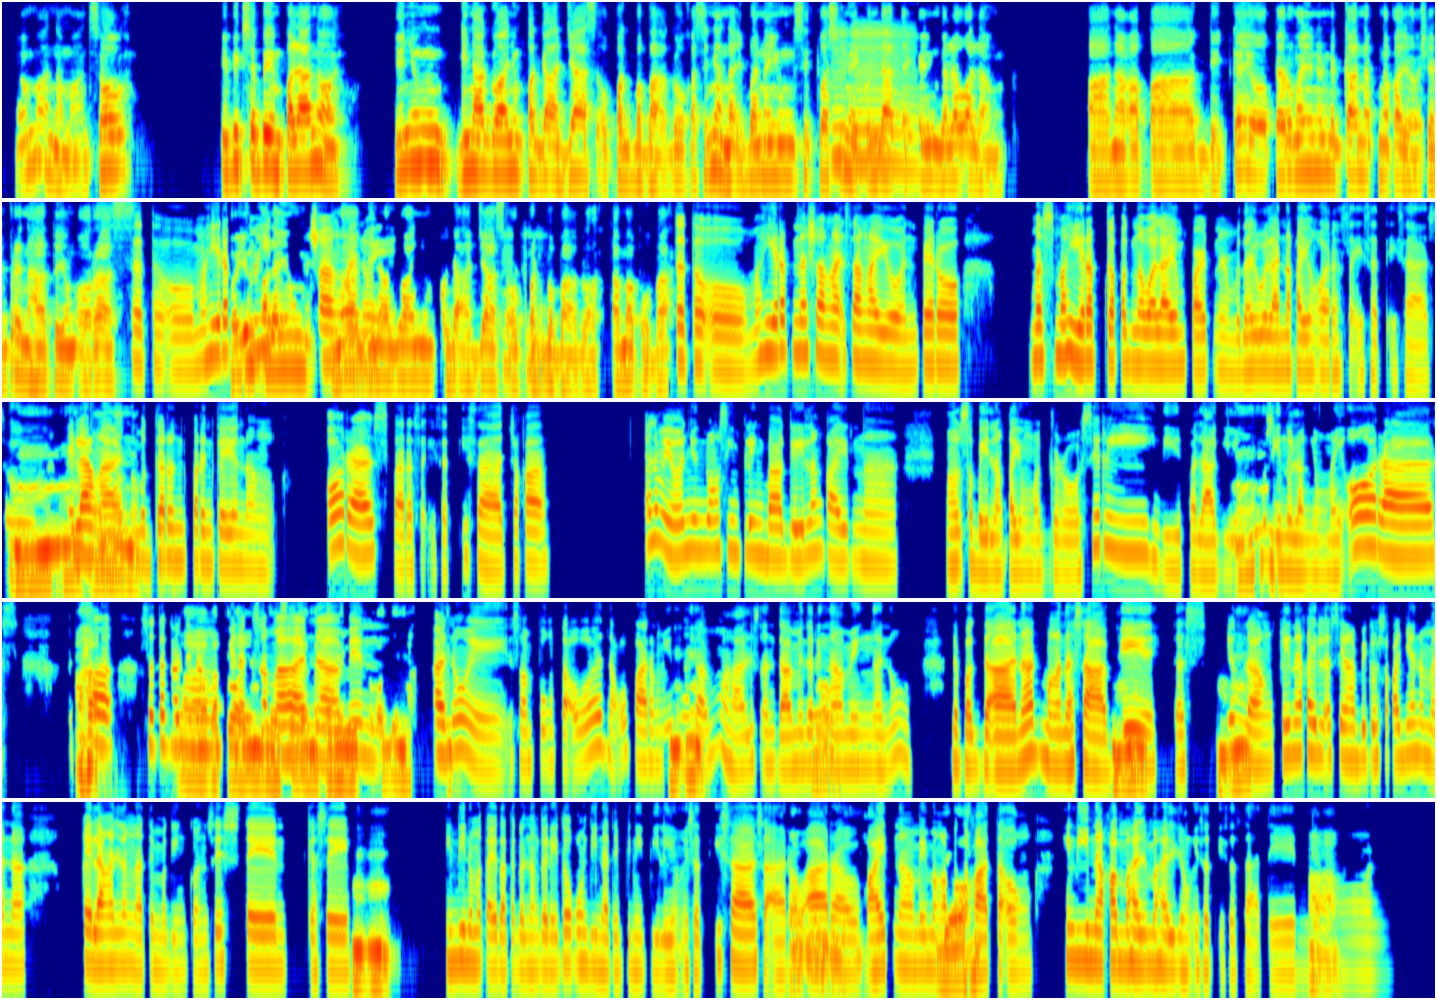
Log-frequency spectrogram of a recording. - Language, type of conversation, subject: Filipino, unstructured, Ano ang mga paraan para mapanatili ang kilig sa isang matagal nang relasyon?
- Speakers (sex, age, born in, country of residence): female, 25-29, Philippines, Philippines; male, 40-44, Philippines, Philippines
- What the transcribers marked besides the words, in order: laughing while speaking: "Ah"; chuckle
